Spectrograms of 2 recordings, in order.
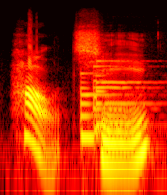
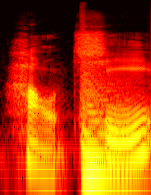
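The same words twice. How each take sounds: First: The first syllable has a falling fourth tone. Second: The first syllable has a dipping third tone. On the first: The speaker calls it right. "it's 好奇, because 好 is to be fond of" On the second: The speaker calls it wrong. "the word for curious is not 好奇"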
